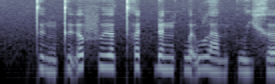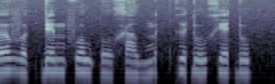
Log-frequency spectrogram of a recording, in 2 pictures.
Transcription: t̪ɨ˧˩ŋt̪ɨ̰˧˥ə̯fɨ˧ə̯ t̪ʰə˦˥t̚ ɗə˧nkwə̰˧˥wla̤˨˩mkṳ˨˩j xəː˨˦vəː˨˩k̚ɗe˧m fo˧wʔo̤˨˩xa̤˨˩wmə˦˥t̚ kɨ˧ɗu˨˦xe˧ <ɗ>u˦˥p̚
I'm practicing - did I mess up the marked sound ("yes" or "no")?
no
